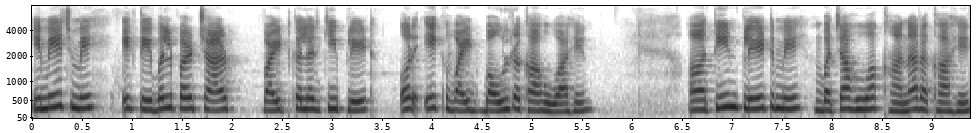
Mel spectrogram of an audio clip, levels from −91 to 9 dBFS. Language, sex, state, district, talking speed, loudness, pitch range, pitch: Hindi, female, Uttar Pradesh, Etah, 180 wpm, -14 LUFS, 245-285 Hz, 270 Hz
